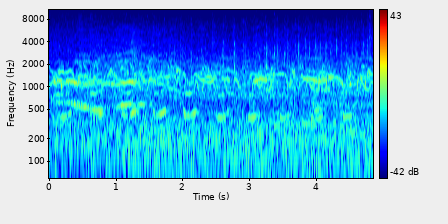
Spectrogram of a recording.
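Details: Noisy morning scene at a Brandt's cormorant nesting colony in Monterey with young birds; several overlapping wavy calls, some lower slurred notes repeated about twice a second, set against a steady deep rumble.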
